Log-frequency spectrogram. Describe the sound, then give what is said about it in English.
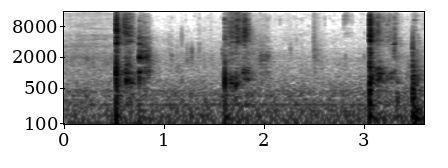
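Food being mixed with a utensil in a thick metal kadai pan, heard as a few sharp, quiet metallic clinks and brief scrapes spaced apart over near silence. “So I'm just going to mix this up, and then I'm going to let it sit and cook and come together.”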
